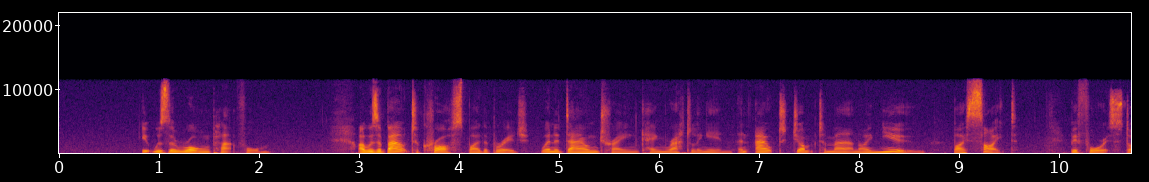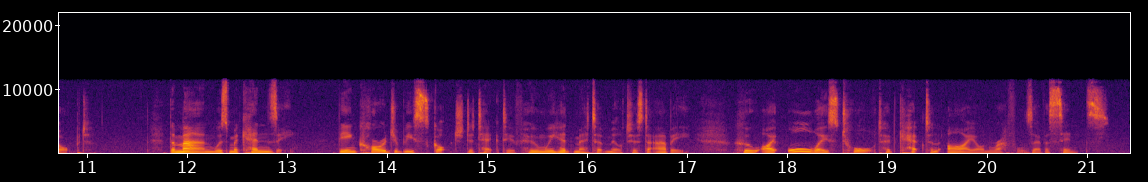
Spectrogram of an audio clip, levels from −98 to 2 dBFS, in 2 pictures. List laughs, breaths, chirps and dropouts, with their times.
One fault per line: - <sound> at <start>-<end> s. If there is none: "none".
none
